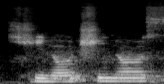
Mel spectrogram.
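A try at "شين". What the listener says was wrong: সিনো শিনো দুইটা কিন্তু আলাদা। শিনো শিনো হলে হবে না কিন্তু, মানে বুঝতে পারছেন উচ্চারণে ভুল হয়েছে সেটা। সিনো শিনো।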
